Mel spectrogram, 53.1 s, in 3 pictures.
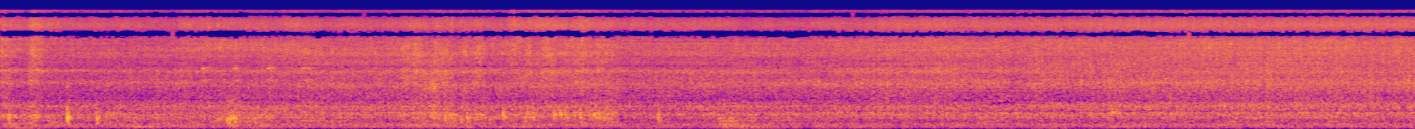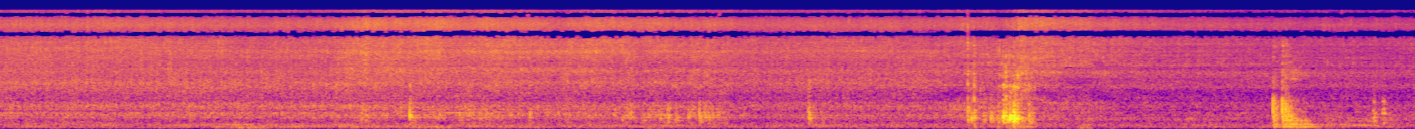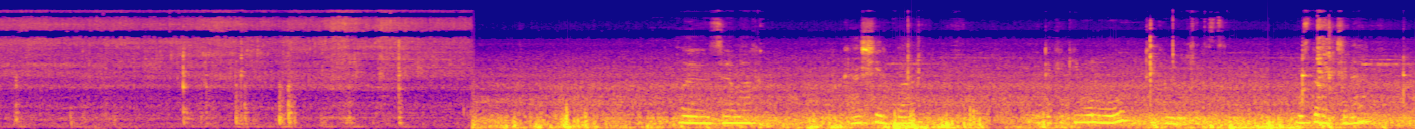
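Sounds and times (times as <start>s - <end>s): masala sizzling in a pot: 0.0s - 41.4s
wooden spatula scraping a pot: 2.5s - 4.0s, 5.0s - 7.8s, 22.2s - 26.9s, 37.7s - 40.5s.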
